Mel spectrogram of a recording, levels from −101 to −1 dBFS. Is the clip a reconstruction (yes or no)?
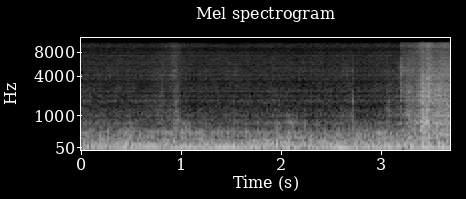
yes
